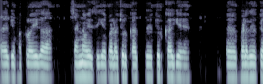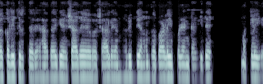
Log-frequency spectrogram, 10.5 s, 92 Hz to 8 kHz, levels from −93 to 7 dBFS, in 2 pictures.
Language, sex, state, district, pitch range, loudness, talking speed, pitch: Kannada, male, Karnataka, Shimoga, 130-135 Hz, -18 LUFS, 120 wpm, 135 Hz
